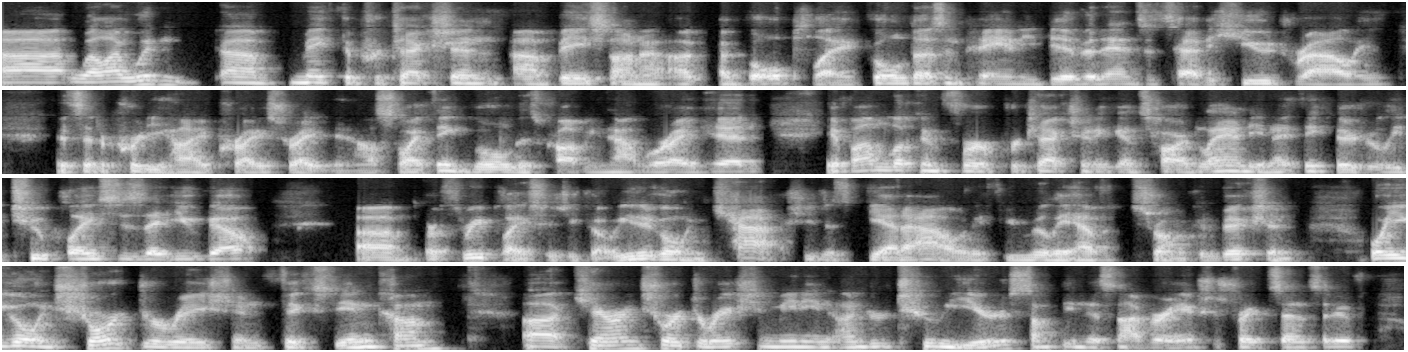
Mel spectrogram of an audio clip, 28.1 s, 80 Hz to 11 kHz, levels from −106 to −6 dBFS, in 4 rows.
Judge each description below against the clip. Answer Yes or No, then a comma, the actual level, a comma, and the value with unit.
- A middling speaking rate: No, fast, 220 wpm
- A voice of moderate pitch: No, low, 130 Hz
